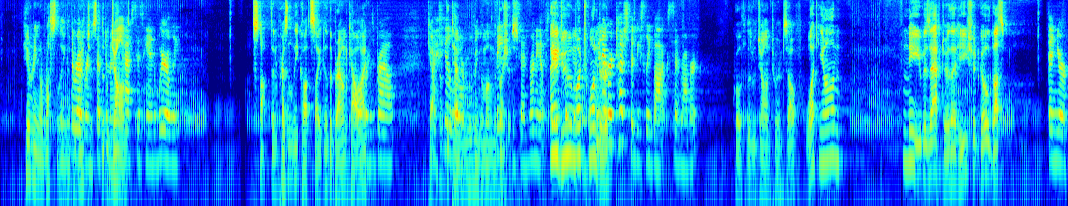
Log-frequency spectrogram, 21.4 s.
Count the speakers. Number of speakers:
two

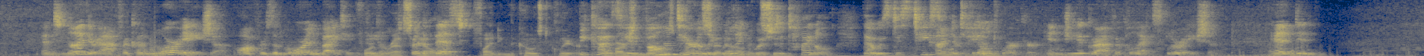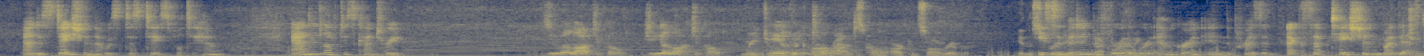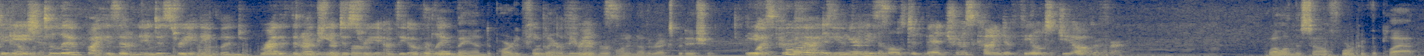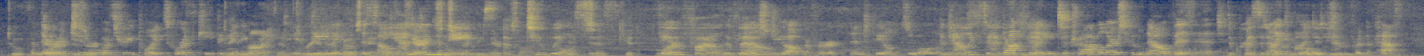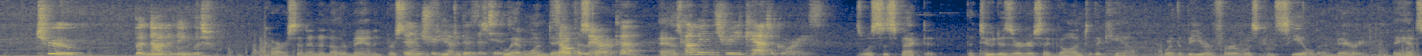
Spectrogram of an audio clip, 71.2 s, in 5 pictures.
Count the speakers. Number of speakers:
three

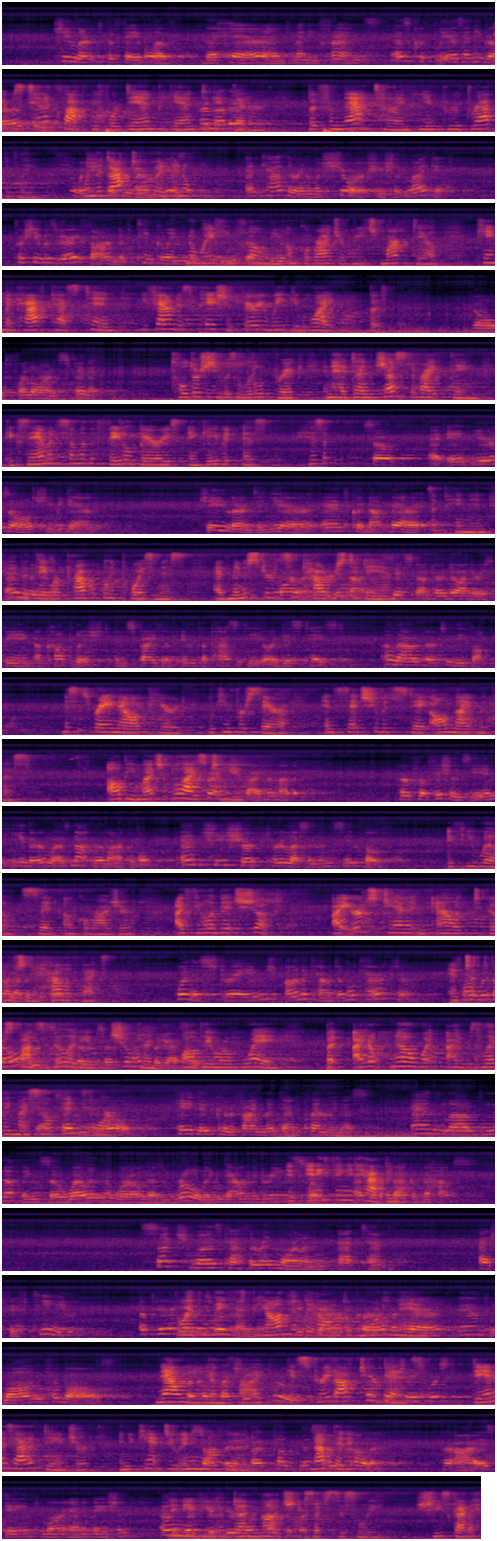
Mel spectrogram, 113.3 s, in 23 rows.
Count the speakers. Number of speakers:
two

